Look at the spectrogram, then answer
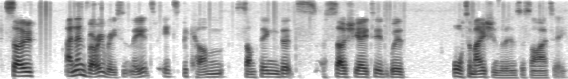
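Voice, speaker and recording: A man's voice: mid-range voice, a little slow, warm tone, dry recording, highs cut off. A man, an artist and educator, speaking as a guest in a conversational interview, thoughtful and hesitant, with many fillers and restarts. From English-speaking country. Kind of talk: conversational interview explaining ideas.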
